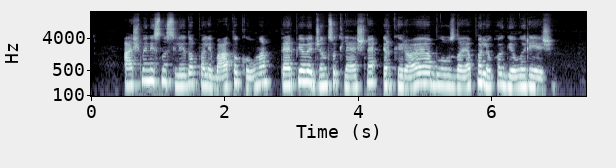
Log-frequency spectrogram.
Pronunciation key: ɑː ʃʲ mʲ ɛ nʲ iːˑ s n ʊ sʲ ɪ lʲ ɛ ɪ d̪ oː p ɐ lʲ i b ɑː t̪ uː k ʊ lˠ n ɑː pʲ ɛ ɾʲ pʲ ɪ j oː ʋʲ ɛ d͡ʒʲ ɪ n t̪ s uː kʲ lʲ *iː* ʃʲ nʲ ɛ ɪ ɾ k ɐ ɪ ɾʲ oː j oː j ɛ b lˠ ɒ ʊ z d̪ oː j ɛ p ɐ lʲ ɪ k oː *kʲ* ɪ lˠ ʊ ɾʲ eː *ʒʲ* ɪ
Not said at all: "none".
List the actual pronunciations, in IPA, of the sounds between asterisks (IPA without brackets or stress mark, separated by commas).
æː, ɡʲ, ʒʲ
